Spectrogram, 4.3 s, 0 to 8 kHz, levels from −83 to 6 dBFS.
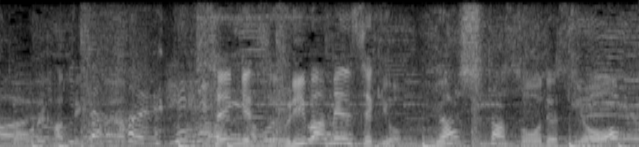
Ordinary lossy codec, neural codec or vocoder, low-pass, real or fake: none; none; none; real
